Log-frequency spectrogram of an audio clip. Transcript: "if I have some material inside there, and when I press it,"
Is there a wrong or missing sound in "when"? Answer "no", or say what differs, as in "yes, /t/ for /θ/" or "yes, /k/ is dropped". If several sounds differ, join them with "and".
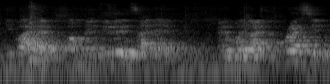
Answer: yes, /l/ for /n/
